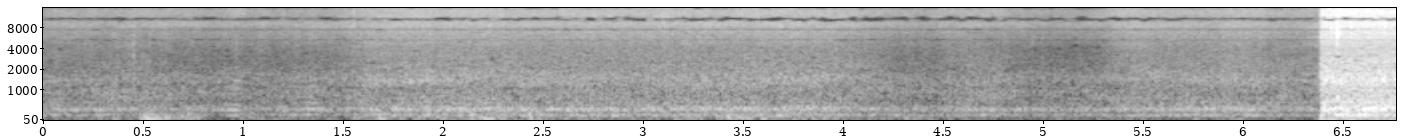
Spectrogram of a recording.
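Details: Western honey bee colony whose queen is not laying, having failed or been replaced, with no new brood: a low, steady droning hum that swells slightly midway, ending in a sudden loud burst of noise.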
